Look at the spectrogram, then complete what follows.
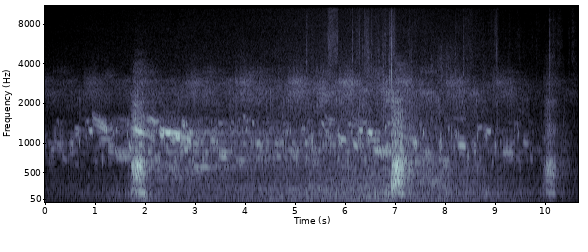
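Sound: many birds calling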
